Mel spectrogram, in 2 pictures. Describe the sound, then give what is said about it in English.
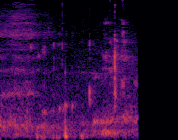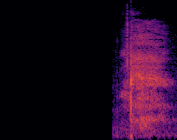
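Quiet sipping of water and swallowing with small wet clicks and breaths, two short bursts separated by a couple of seconds of silence, no talking. “Now, let me take a sip of water.”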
